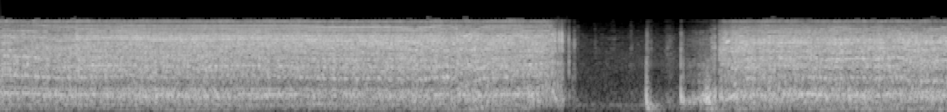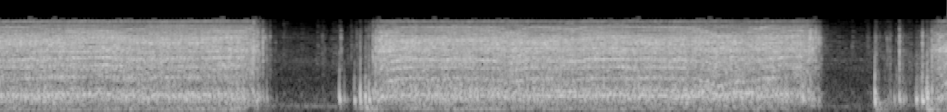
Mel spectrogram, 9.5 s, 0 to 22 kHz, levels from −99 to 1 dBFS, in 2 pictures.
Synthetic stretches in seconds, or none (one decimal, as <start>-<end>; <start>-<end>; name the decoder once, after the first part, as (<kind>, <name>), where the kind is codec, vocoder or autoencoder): 2.8-4.0 (vocoder, Vocos); 5.6-9.5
